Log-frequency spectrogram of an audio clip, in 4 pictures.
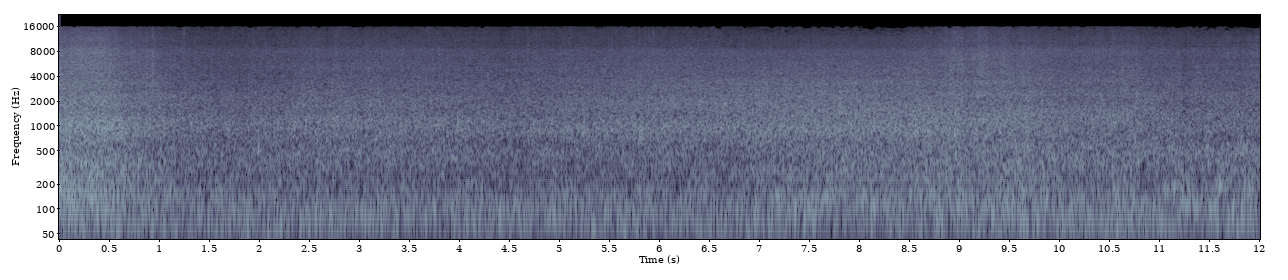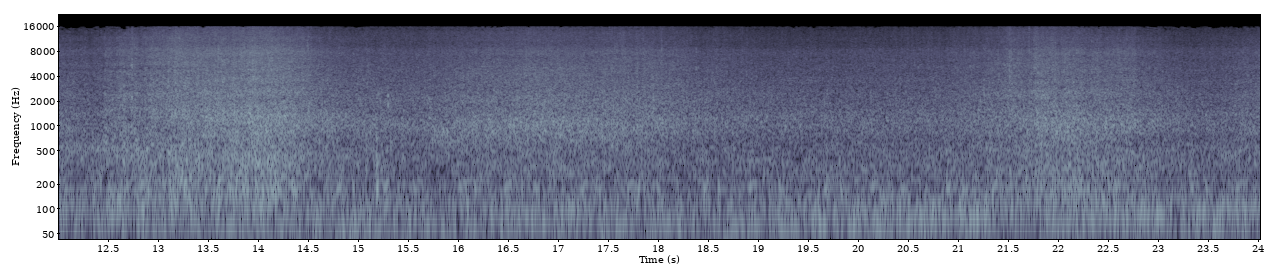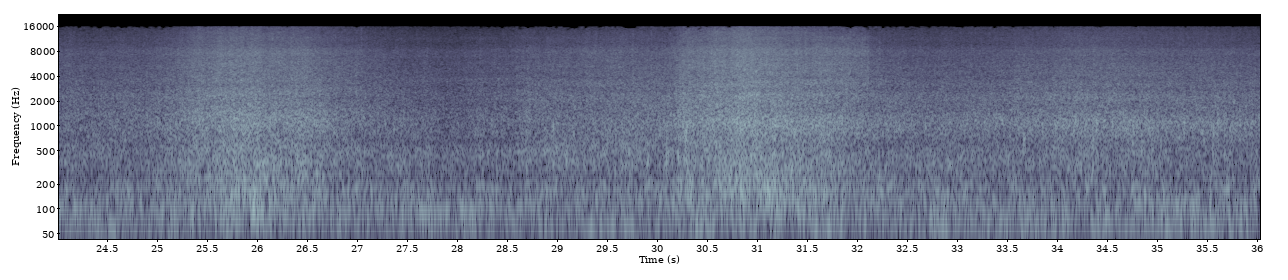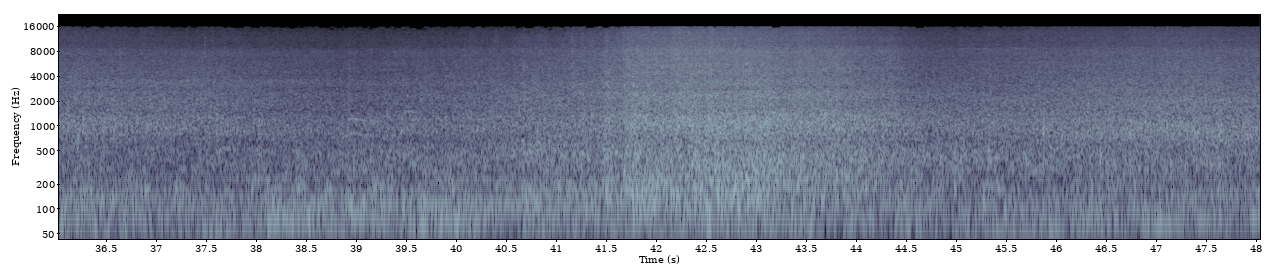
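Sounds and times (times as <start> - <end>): ocean waves breaking: 0.0 - 48.0.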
